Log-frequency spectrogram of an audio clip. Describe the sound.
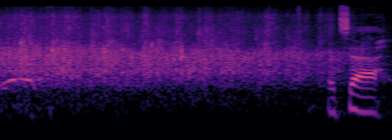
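A crowd applauds steadily, a dense wash of clapping filling the room, and near the end a voice briefly rises over the fading applause.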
